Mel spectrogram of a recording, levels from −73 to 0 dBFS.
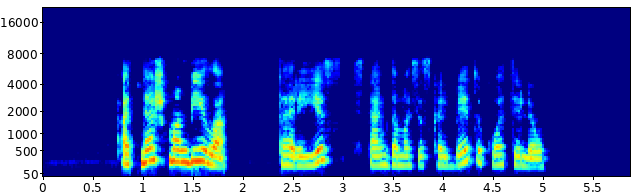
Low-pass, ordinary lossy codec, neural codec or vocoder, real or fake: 7.2 kHz; AAC, 48 kbps; none; real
